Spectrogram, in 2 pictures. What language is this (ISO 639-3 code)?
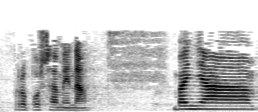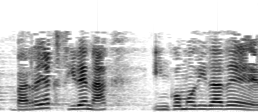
eus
